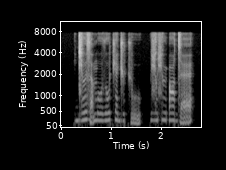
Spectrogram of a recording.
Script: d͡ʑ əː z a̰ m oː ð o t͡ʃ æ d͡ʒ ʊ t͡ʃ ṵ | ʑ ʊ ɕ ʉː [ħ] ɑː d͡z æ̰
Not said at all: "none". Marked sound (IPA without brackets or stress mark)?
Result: ʔ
